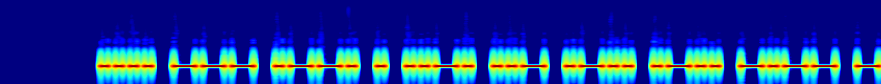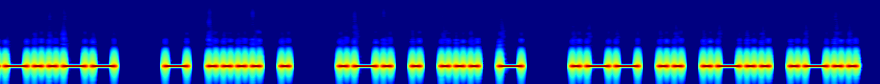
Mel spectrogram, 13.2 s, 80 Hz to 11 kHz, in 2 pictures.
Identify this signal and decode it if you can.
Morse code, heard as a keyed tone, about 22 wpm, 700 Hz. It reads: HOPEFULLY, THE REST WILL
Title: Sentences from Top 1500 Words 22wpm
